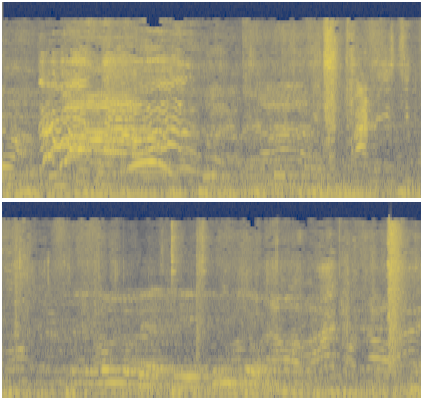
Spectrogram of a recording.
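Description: Several people talking at once over a background babble of crowd voices, with a steady low rumble underneath.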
